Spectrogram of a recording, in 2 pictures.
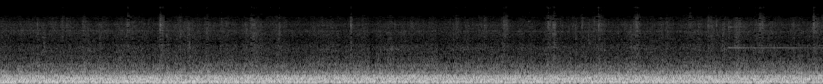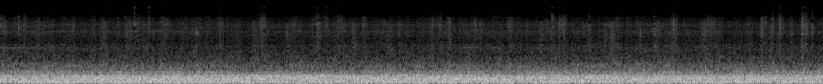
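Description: Cabin noise of a SpiceJet Bombardier Q400 turboprop rolling along the runway after landing: a steady low rumble of engines and wheels, heard from inside the cabin.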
